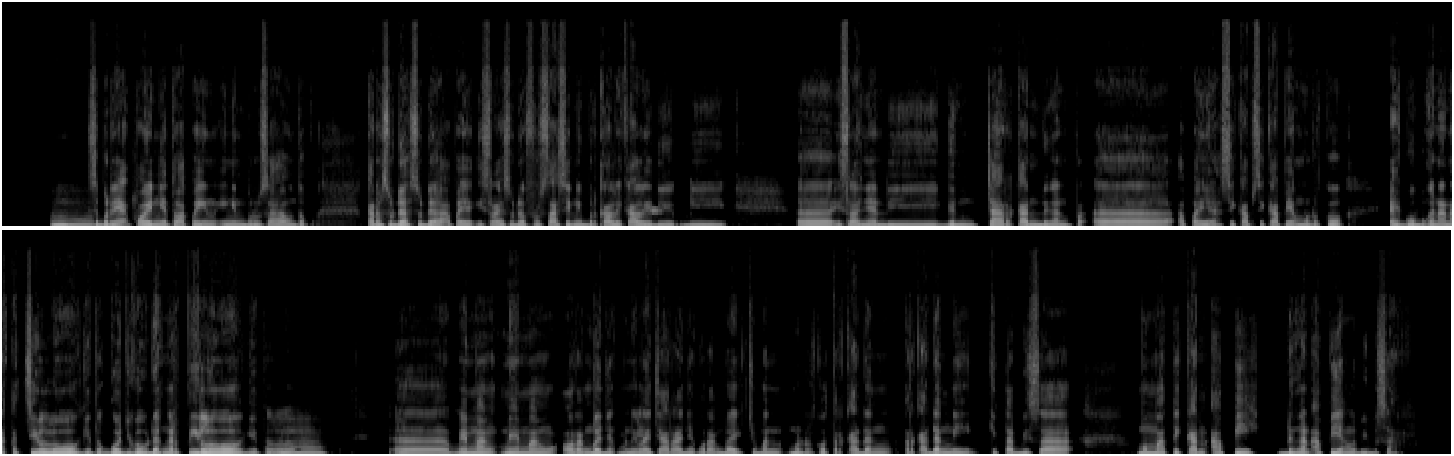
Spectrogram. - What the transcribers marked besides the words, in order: other background noise
- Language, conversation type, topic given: Indonesian, podcast, Bagaimana kamu membedakan kejujuran yang baik dengan kejujuran yang menyakitkan?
